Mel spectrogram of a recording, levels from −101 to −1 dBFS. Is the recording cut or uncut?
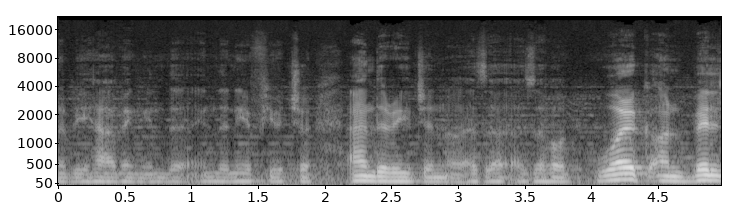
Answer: cut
